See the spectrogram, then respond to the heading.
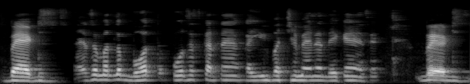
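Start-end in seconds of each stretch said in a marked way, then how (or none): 0.1-0.7 बेड्स with a hard D and a Z at the end, louder; wrong reading shown. Shown as a demonstration. Teacher mimics pupils misreading the word, a louder बेड्स. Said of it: "इस तरीके से नहीं पढ़ना". 4.2-4.7 बेड्स shoved out loud, the D hit hard; forced mock reading. Teacher mocks pupils straining over the word, a loud forced बेड्स. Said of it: "बेड्स में तो बहुत ताकत लगा रहे हैं".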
